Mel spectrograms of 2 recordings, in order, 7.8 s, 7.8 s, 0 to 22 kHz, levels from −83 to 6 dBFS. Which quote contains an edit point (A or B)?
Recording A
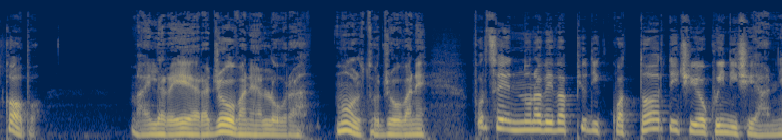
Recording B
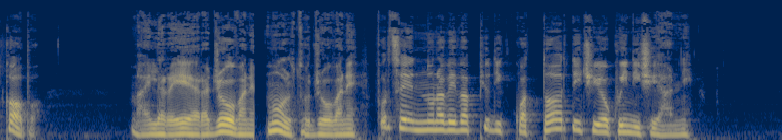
B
